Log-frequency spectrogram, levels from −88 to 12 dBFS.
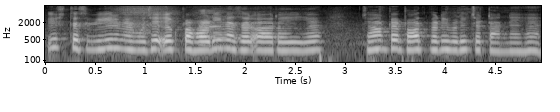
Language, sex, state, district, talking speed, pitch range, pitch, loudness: Hindi, female, Chandigarh, Chandigarh, 205 wpm, 220-240 Hz, 225 Hz, -18 LUFS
